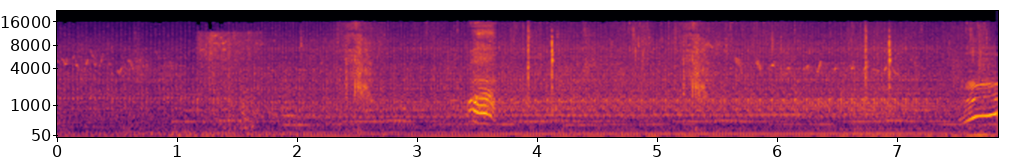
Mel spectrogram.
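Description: Tractor engine running steadily with a low rumble. A short rising squeal cuts in about three and a half seconds in, and another begins near the end.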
